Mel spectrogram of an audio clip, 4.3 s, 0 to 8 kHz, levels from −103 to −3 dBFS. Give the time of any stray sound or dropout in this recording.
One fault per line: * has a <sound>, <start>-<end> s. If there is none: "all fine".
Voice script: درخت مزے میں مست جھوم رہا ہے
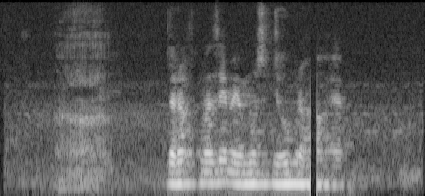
* has a throat clearing, 0.5-1.2 s
* has a dropout, 3.1-3.2 s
